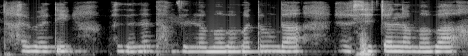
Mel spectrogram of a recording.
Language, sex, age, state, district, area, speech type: Manipuri, female, 18-30, Manipur, Bishnupur, rural, spontaneous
